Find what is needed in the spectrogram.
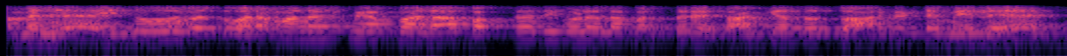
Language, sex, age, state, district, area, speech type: Kannada, male, 18-30, Karnataka, Chitradurga, urban, conversation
